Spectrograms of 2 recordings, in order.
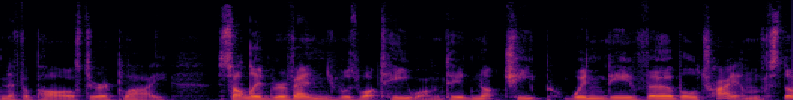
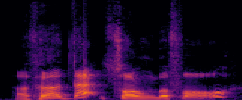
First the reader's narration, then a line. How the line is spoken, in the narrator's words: said Toad, laughing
